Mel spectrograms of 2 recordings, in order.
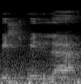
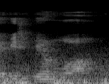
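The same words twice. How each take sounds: First: The 'l' in Allah is thin and light. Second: The 'l' in Allah is thick and heavy. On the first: The speaker calls it right. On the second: The speaker calls it wrong.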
